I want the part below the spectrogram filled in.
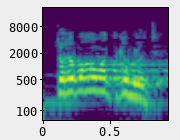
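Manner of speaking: তোকে thrown out high and loud. Acted. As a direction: snap it back harder. Repeated louder.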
